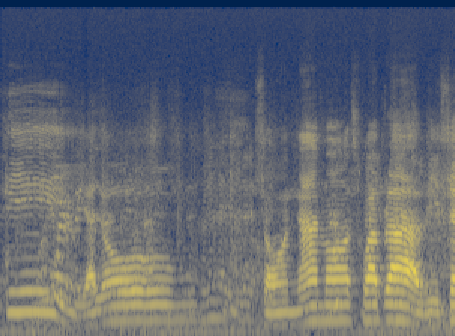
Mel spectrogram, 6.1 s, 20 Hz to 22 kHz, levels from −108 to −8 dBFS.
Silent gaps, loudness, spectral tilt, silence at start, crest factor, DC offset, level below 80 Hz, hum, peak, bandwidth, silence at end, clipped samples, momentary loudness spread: none; -26 LUFS; -4.5 dB/octave; 0 s; 20 dB; under 0.1%; -56 dBFS; none; -8 dBFS; over 20 kHz; 0 s; under 0.1%; 21 LU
